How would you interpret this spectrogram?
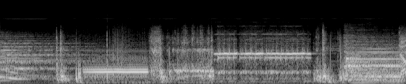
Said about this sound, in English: Again, we're calling in Fort Lauderdale. We have dialed the number waiting for the first ring right now. We have kind of a faint ring. Oh, there it is.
